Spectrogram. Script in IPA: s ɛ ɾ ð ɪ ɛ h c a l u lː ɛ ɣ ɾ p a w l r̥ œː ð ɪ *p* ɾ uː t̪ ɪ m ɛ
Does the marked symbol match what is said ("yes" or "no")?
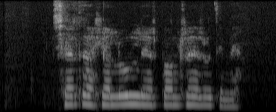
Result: no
